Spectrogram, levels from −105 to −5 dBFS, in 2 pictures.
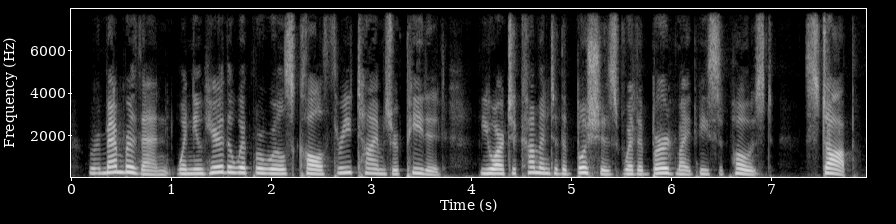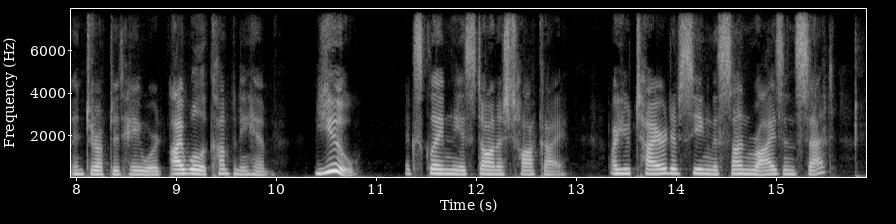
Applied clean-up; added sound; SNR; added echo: neural mask model DeepFilterNet 3.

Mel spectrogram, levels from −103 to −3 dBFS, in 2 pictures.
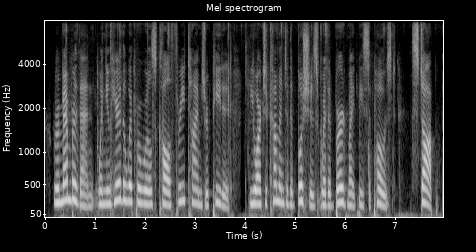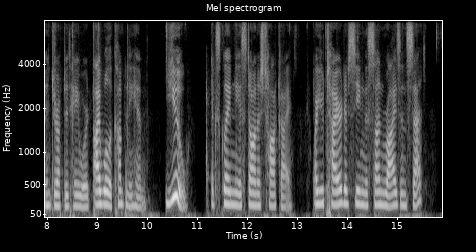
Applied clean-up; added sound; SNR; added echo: neural mask model Resemble Enhance denoiser.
